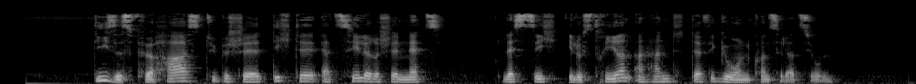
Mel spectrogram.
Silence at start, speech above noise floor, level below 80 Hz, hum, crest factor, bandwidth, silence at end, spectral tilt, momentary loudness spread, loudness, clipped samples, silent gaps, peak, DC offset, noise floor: 0.25 s; 36 dB; -64 dBFS; none; 20 dB; 11.5 kHz; 0.85 s; -4 dB/octave; 10 LU; -28 LUFS; under 0.1%; none; -10 dBFS; under 0.1%; -64 dBFS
